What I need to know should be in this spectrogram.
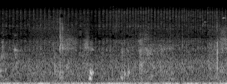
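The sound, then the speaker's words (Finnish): Bicycle riding downhill on a trail, a continuous rushing, rumbling noise from the tyres and wind, loud and steady for the whole moment without clear breaks. “Mä luulin lähteissäni, että mä oon niin kuin kovakin pyöräilijä, mutta nyt täytyy sanoa, että rupeaa jo vähän hirvittää tässä alamäessä.”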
